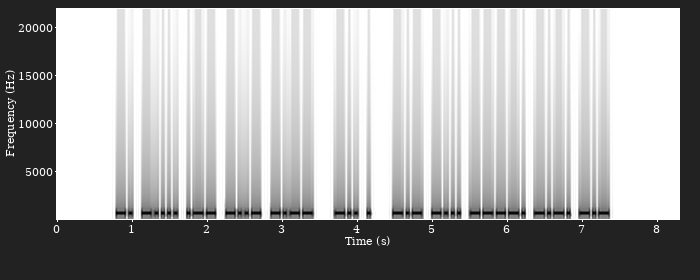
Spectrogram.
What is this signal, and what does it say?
Morse code, heard as a keyed tone, about 28 wpm, 700 Hz. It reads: N6WXY DE KB9CK
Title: USA Callsign DE Callsign - 5 Characters - 28wpm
